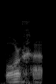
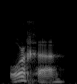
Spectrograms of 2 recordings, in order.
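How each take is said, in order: First: Said in the usual way. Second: "Borja" echoed back as a question. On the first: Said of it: "and he said". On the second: Retold or imitated. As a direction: repeat "Borja" in mock query, pitch jumping mid-word. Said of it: "I was like".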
